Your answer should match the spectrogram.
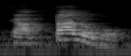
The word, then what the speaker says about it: catálogo: Tal el caso de catálogo. La mayor fuerza recae sobre la A y como esta sílaba es la antepenúltima, entonces debemos colocarle el acento ortográfico.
